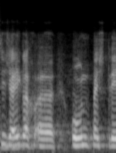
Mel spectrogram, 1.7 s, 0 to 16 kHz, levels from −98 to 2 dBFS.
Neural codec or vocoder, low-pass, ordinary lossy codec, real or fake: none; 7.2 kHz; Opus, 32 kbps; real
